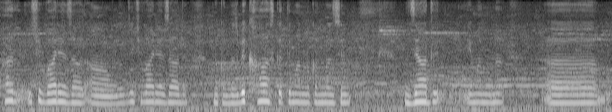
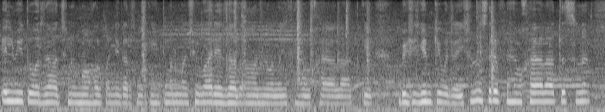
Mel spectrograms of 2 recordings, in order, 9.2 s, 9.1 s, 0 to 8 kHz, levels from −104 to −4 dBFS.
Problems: constant background noise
